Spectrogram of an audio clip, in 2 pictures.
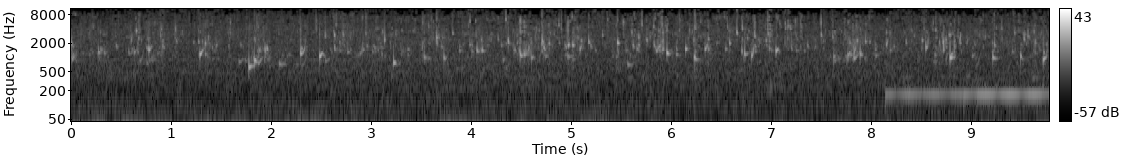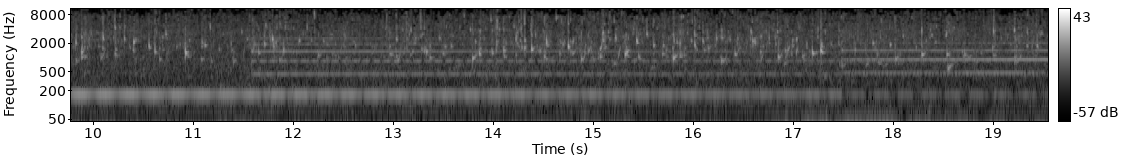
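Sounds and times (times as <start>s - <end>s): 
stream splashing and trickling: 0.0s - 19.5s
singing bowl with low hum and ringing overtones: 8.1s - 19.5s.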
